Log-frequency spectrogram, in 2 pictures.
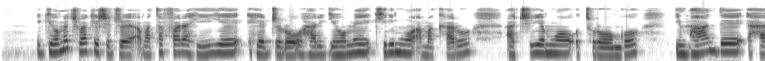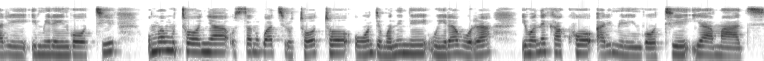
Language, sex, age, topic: Rundi, female, 36-49, education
